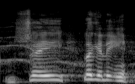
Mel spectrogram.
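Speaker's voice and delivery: usual speaking voice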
